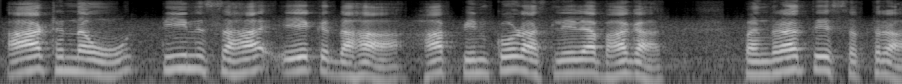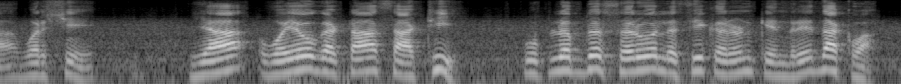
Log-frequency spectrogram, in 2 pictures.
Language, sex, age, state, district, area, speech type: Marathi, male, 60+, Maharashtra, Mumbai Suburban, urban, read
